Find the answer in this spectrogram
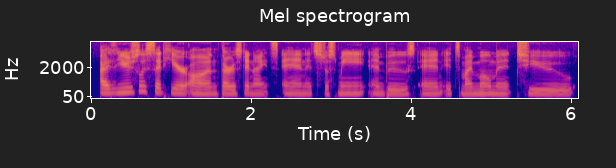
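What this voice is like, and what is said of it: Choked-up, emotional voice. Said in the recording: “getting choked up, like not like crying, like legit choke.”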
